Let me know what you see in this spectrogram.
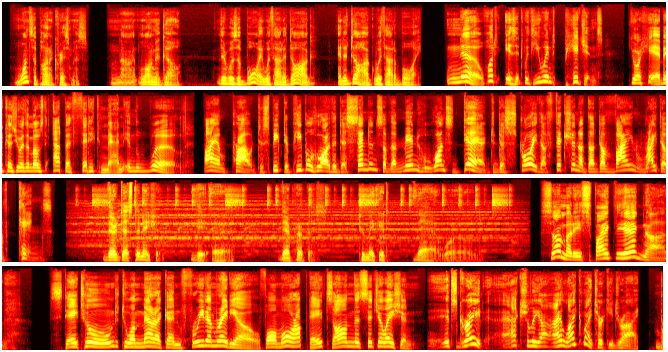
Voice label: Character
